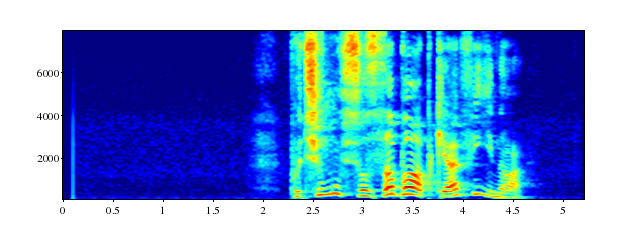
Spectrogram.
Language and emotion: Russian, angry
